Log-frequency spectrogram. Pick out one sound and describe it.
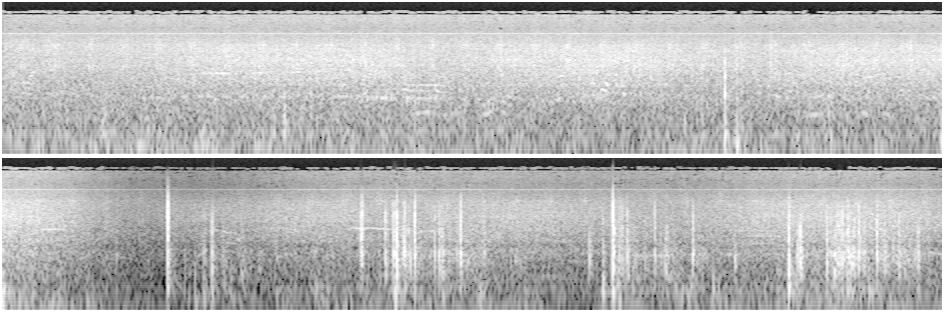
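Fireworks fizz and hiss as they shoot upward.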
